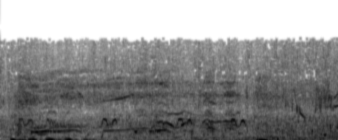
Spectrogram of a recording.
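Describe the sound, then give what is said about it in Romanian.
Small birds chirp and twitter steadily, several overlapping high calls repeating in quick bursts, over a low background rumble. No one speaks. “Păsărele.”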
